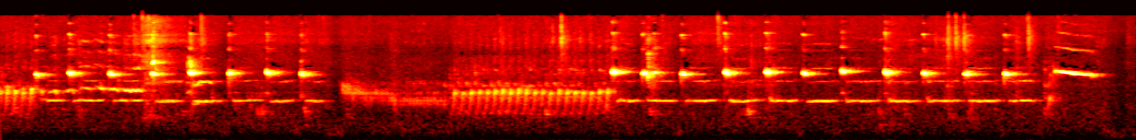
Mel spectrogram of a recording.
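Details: Malinois canary song made of short whistled notes repeated about twice a second, each with a lower echoing note, broken by a dense rolled trill in the middle before the repeated notes return.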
